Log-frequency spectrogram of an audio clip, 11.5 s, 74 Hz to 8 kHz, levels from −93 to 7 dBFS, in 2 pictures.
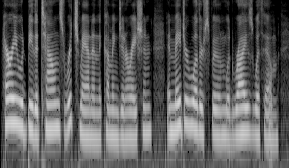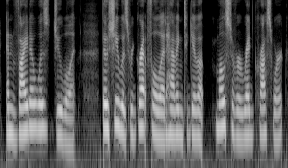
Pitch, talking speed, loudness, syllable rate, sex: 195 Hz, 190 wpm, -20 LUFS, 5.1 syllables/s, female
